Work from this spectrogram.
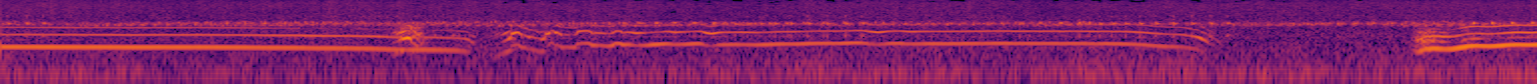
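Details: Wolf howling: long, steady tones that hold level and then slide downward, with a second voice overlapping, a brief break, and a new rising howl near the end. Low rumbling noise runs underneath throughout.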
